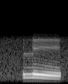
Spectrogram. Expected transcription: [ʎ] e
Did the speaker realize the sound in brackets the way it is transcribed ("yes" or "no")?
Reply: no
